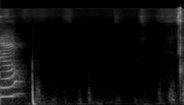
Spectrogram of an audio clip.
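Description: A woman's voice finishing a phrase, then one short low thump about half a second in, followed by near silence with a few faint ticks.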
